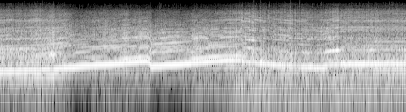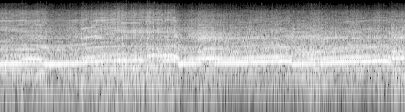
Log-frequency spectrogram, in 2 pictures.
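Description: Racing motorcycle engine heard from on board the bike at speed, over a steady rush of wind. The engine note climbs and drops sharply at each upshift, about three seconds in, near the middle and twice toward the end, and falls away once for a corner about five seconds in.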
